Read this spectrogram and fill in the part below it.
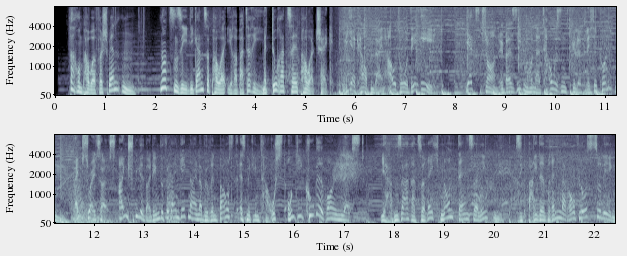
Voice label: German

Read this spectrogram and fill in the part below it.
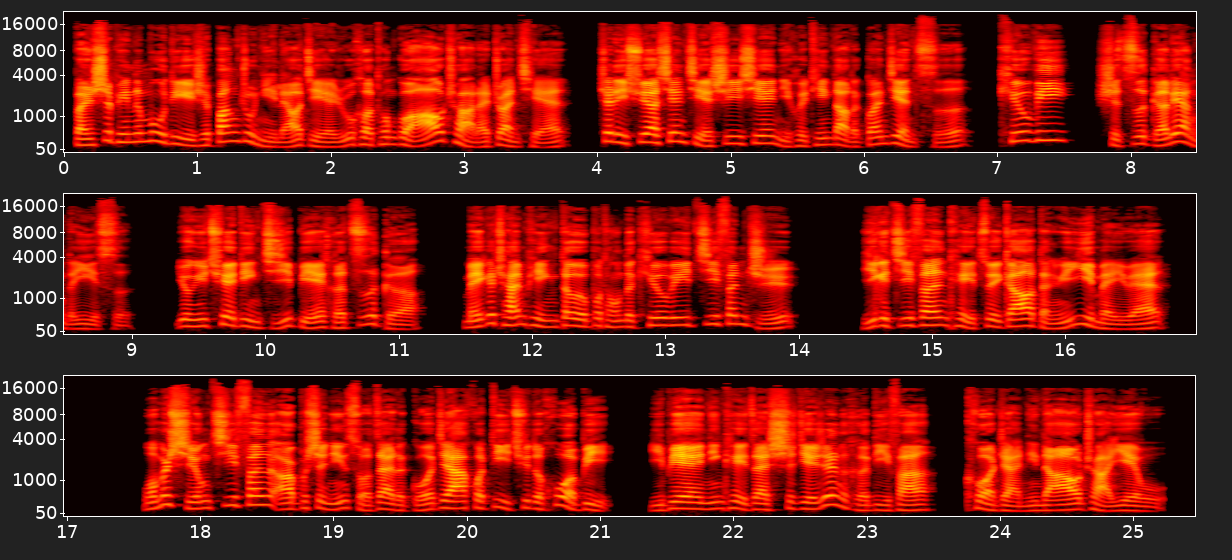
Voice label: Chinese - Mandarin

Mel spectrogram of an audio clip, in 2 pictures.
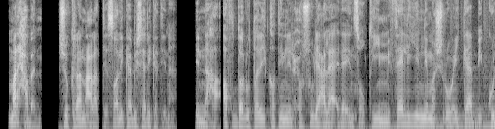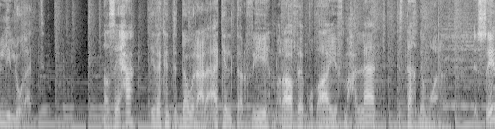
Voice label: Arabic

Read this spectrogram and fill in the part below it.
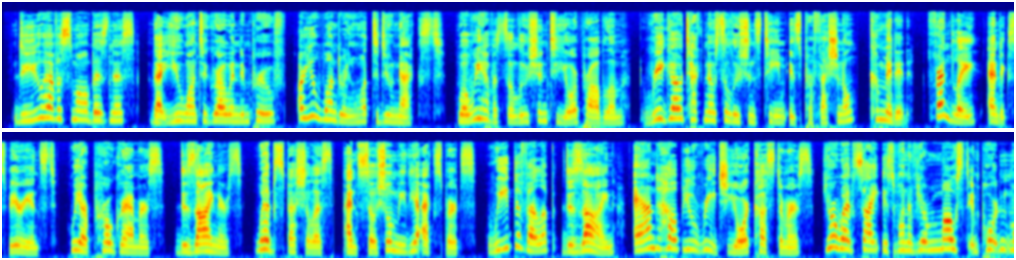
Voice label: English American

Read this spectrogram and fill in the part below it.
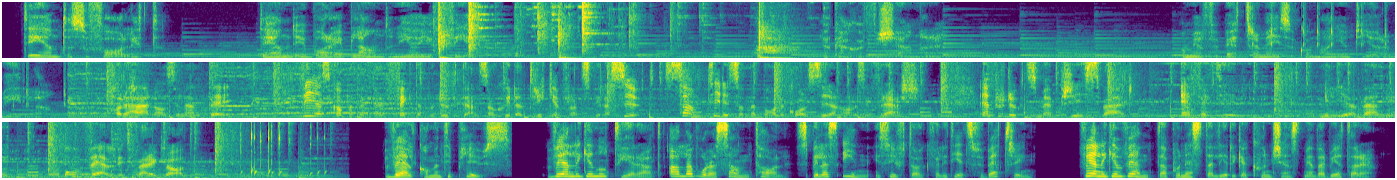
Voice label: Swedish female

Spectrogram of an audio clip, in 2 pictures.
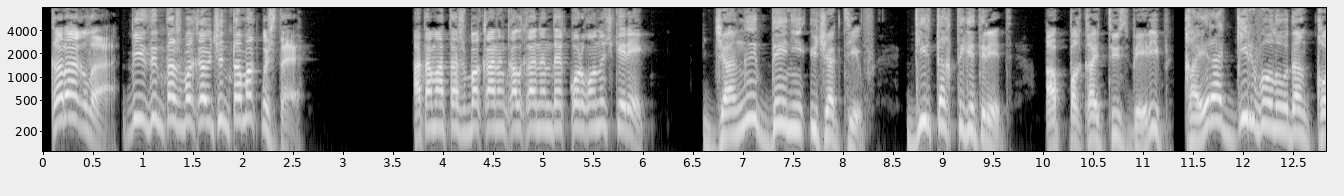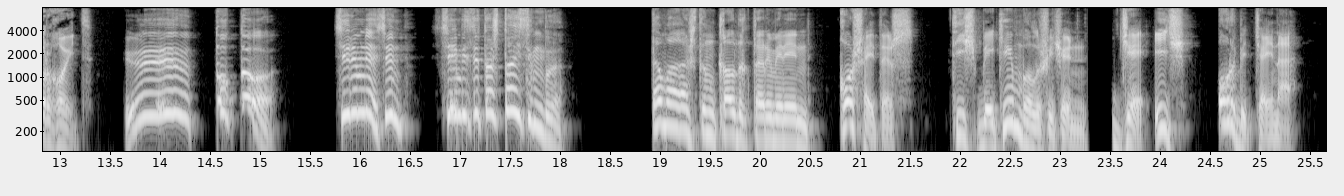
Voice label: Kyrgyz male

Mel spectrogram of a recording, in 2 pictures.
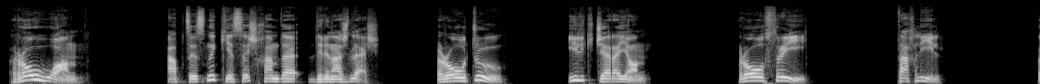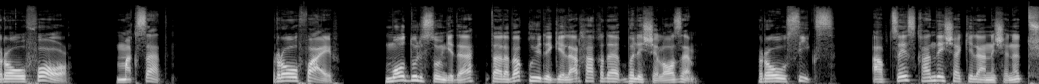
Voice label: Uzbek

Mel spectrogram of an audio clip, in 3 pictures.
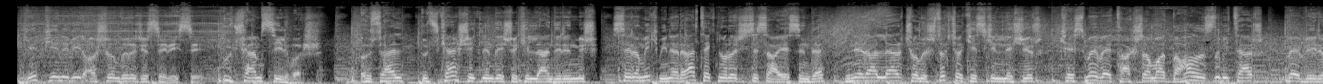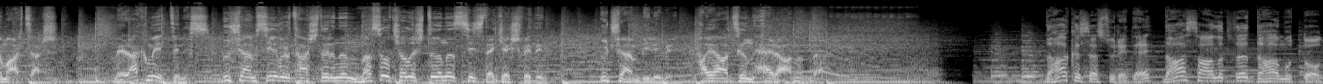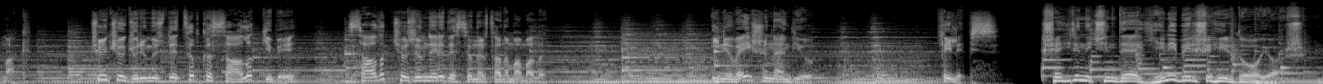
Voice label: Turkish male

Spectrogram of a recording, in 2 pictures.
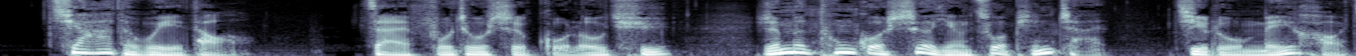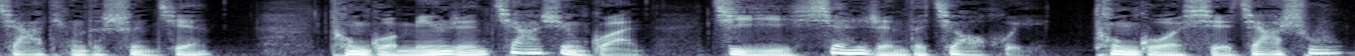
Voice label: Chinese Mandarin

